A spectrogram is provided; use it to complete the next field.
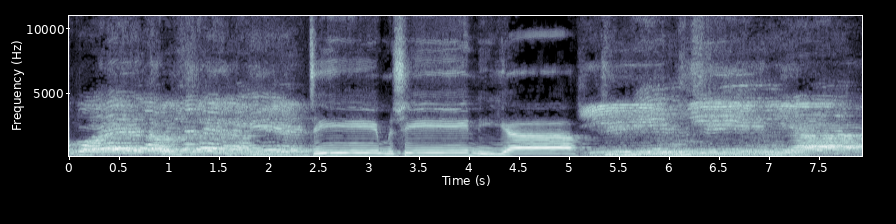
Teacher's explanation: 7 নম্বর মাখরাজ, জিহ্বার মধ্যকান উপরের তালুর সাথে লাগিয়ে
